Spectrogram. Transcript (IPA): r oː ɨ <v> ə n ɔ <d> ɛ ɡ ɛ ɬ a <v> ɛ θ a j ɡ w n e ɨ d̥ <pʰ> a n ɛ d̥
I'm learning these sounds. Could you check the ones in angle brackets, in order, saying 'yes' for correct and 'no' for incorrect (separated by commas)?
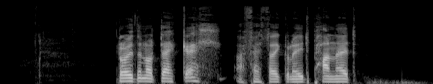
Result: no, yes, no, yes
